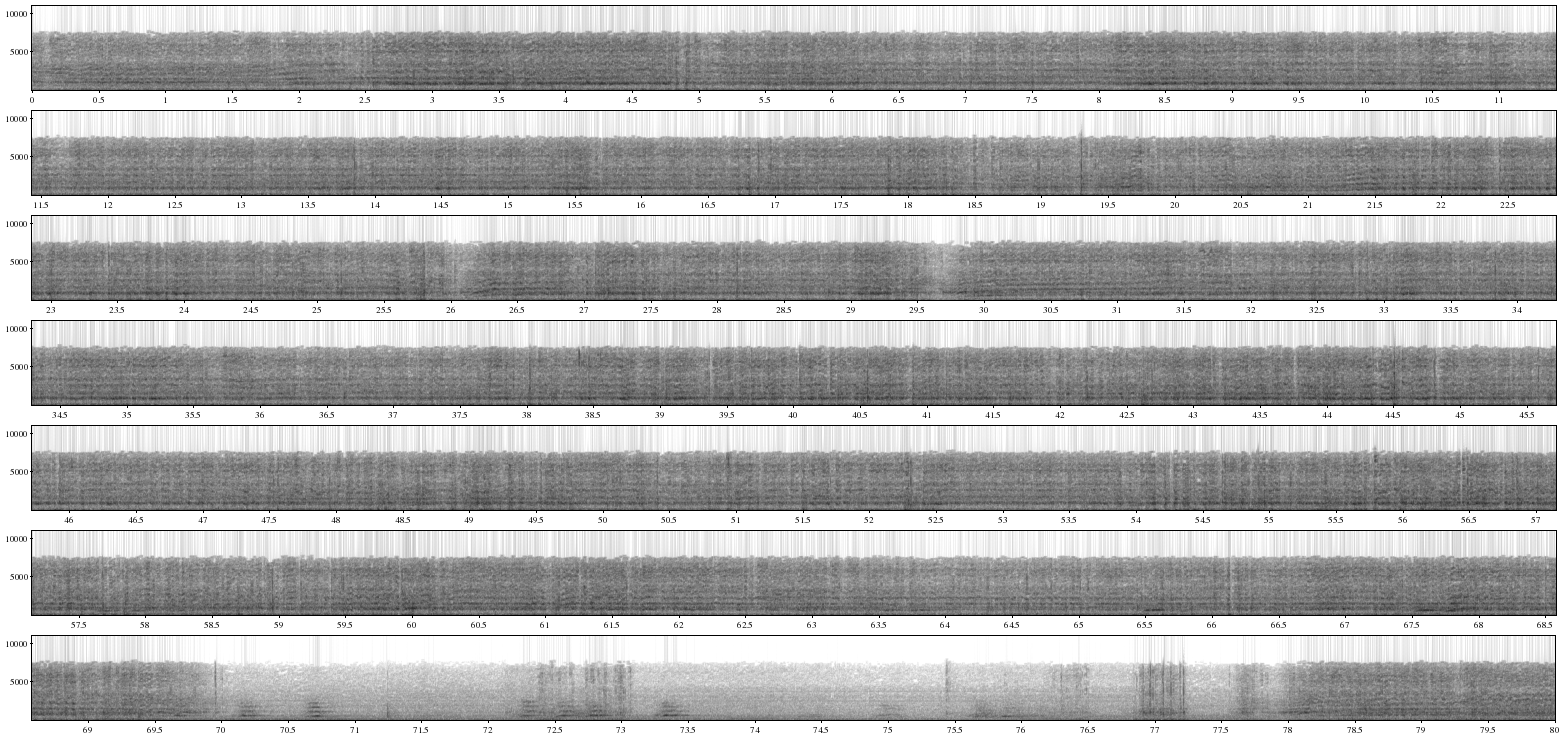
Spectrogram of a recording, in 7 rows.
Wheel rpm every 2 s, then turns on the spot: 170, 210, 220, 230, 230, 230, 230, 230, 230, 180, 190, 240, 200, 200, 180, 200, 230, 230, 230, 230, 230, 220, 230, 230, 220, 230, 230, 230, 200, 190, 200, 200, 200, 200, 140, 0, 10, 0, 30, 170.
none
